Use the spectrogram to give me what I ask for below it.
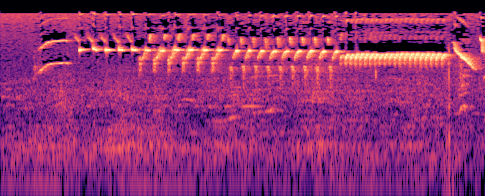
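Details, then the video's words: Gloster canary singing a fast, varied song: high whistled notes and rapid repeated trills, a long sustained buzzy trill near the end, with a faint low background murmur. "kenari gloster dèbeké"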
